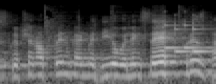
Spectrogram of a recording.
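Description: A man talking, and about one and a half seconds in a two-note ding-dong chime sound effect, a higher note followed by a lower one, rings over the speech.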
